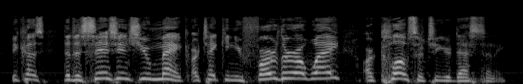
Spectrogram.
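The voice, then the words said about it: Loud, forceful raised voice. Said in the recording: “I'm talking kind of strong ... raising my voice.”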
